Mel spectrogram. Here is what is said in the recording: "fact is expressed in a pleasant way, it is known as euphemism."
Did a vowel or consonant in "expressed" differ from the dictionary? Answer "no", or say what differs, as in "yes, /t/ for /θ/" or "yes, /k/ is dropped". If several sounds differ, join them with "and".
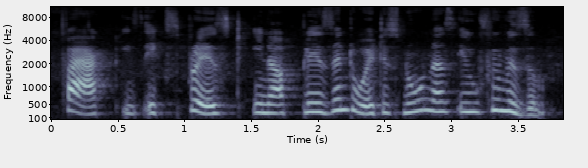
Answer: no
